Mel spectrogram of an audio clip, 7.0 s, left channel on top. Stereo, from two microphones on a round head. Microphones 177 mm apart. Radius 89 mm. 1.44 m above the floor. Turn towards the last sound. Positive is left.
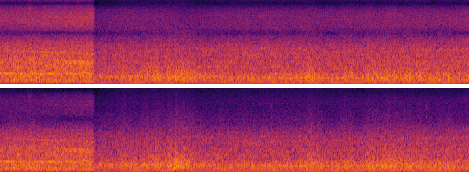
turn(degrees=80)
